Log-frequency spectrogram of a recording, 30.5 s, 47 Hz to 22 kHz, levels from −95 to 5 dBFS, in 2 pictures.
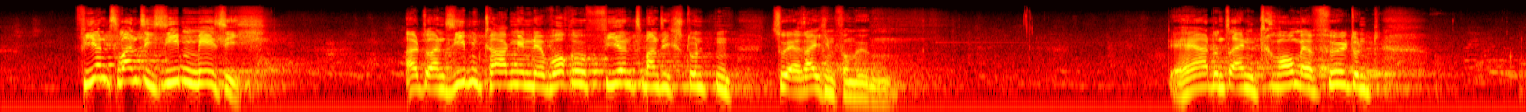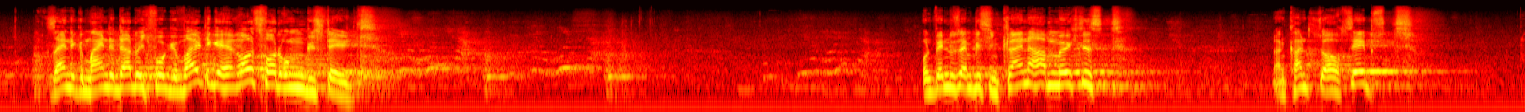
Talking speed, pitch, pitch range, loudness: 85 wpm, 210 Hz, 180-225 Hz, -21 LUFS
